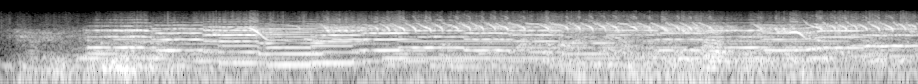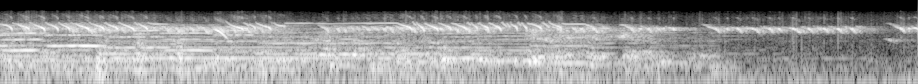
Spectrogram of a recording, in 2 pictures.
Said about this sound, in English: And look at the animals following me. Oh, see the pretty birds. Hello, bird.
